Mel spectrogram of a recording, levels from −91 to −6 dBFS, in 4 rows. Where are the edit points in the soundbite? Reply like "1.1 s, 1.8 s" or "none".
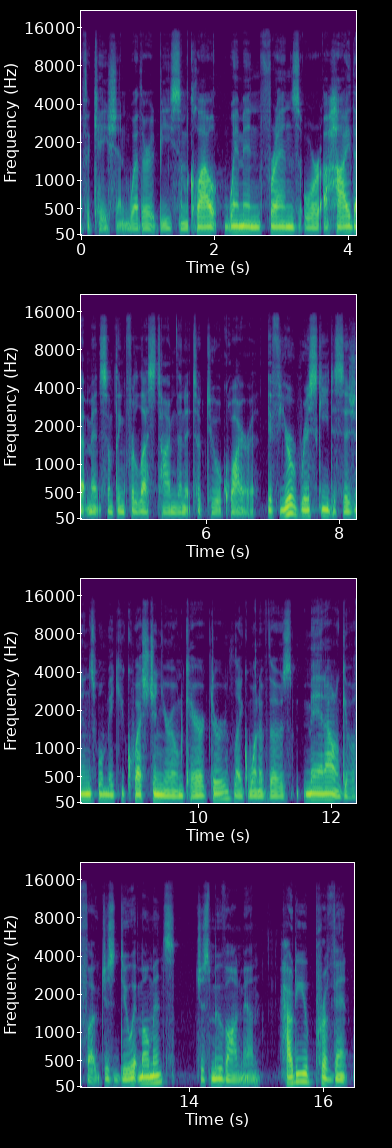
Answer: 6.8 s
